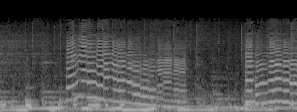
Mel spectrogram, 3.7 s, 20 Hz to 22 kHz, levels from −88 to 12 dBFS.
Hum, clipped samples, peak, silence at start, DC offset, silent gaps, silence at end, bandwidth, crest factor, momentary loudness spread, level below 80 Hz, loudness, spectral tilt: none; under 0.1%; -10 dBFS; 0 s; under 0.1%; none; 0 s; 11 kHz; 14 dB; 6 LU; -48 dBFS; -25 LUFS; -6 dB/octave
